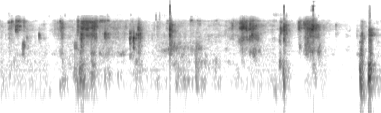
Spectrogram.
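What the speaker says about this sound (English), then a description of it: "I'm eating some jalapeno Cheetos." Jalapeno Cheetos crunch between the teeth, close to the mic, in a quick, irregular run of crisp bites and chews separated by brief silences.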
